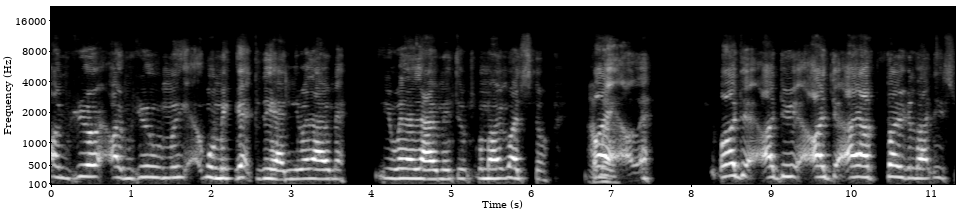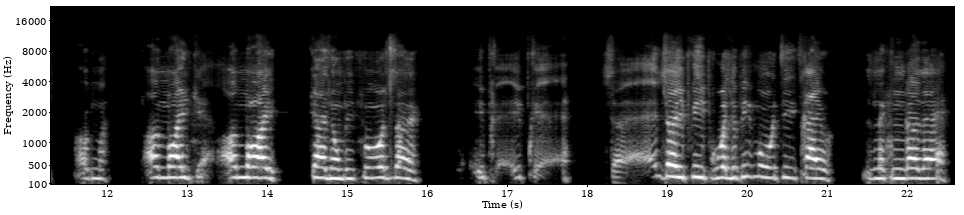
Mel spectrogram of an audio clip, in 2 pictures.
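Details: Adult male with a severe type of cerebral palsy; dysarthria in cerebral palsy.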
